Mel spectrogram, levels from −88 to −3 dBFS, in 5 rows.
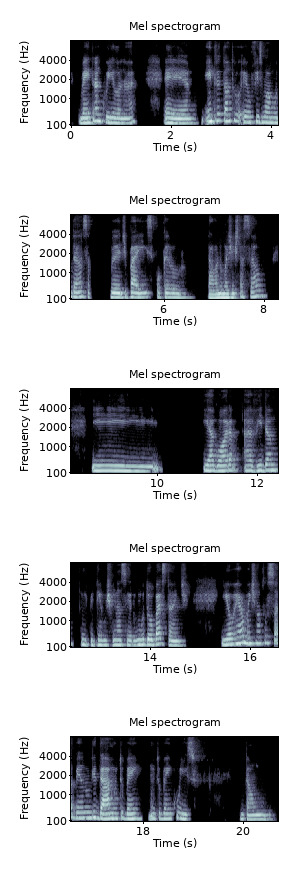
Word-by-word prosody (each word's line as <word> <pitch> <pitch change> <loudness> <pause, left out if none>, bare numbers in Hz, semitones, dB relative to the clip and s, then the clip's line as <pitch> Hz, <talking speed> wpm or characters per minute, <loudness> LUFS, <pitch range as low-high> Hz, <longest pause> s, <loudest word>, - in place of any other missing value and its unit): bem 165 +1 +4
tranquila, 180 -6 +2
né, 155 +6 0 0.6
eh, 155 -2 +4 0.3
entretanto 220 +2 +1
eu 185 -1 -1
fiz 190 0 -3
uma 180 -1 +1
mudança, 165 -1 -1 0.4
né, 150 -1 +4
de 145 +1 -3
país 150 0 0
porque 145 +1 -5
eu 140 -1 0 0.5
estava 130 0 +1
numa 135 0 +7
gestação 165 +7 -3 0.7
e 170 0 +1 0.9
e 185 -2 +2
agora 175 +2 0
a 175 0 -2
vida 180 +3 0 0.2
em 175 - +1
em 160 - -2
termos 160 -1 0
financeiro 165 -1 -1
mudou 170 0 +3
bastante, 155 -6 -1 0.7
e 170 - 0
eu 180 +1 +4
realmente 210 +1 +2
não 210 -1 -2
tô 230 +2 -7
sabendo 195 -3 -2
lidar 180 -4 +4
muito 175 +1 -1
bem 170 0 +1
muito 175 +1 -4
bem 170 0 -1
com 180 +1 -7
isso, 160 -2 -2 0.9
então 150 -1 -2
170 Hz, 120 wpm, -23 LUFS, 155-185 Hz, 0.9 s, numa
